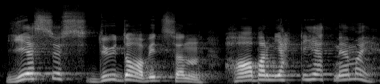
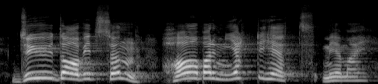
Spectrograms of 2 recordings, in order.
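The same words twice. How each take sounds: First: High, drawn-out plea without full volume; calling out. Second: Loud, high, stretched-out plea; insistent crying out. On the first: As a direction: read it as a blind beggar calling for mercy. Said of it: "satte han i å rope". (ropende bønn, lyst og langtrukkent) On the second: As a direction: call out urgently for mercy, slow and raised. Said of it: "han ropte bare enda høyere". (høyt, inntrengende rop, langtrukkent) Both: A narrator's reading.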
